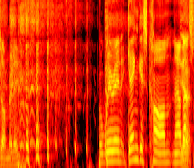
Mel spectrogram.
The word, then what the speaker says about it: Genghis: So, I think the official the top-level autistic pronunciation is Genghis Khan. So, we're going to Genghis Khan. Isn't it I thought it was Chinggis. Chinggis. But you're saying Chinggis. Chinggis. Chinggis Khan. Chinggis Khan. Right.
